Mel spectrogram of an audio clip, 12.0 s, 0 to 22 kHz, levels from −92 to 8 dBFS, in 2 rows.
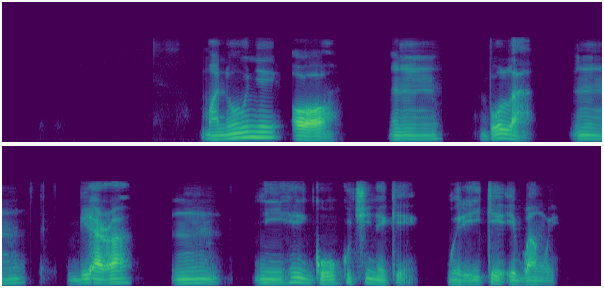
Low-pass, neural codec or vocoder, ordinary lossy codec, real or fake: none; codec, 16 kHz, 0.8 kbps, ZipCodec; none; fake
